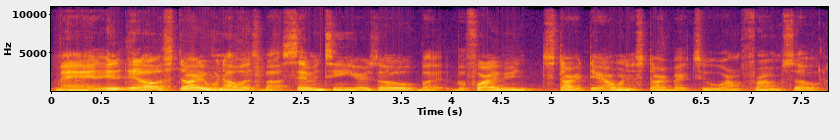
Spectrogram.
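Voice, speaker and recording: Podcast guest: man, 20s, from Cameroon, low voice, earnest and reflective. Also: normal speed, few pauses, a little hiss or hum. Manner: earnest, reflective storytelling with many "man"s and "you know"s. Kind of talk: casual interview chat.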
